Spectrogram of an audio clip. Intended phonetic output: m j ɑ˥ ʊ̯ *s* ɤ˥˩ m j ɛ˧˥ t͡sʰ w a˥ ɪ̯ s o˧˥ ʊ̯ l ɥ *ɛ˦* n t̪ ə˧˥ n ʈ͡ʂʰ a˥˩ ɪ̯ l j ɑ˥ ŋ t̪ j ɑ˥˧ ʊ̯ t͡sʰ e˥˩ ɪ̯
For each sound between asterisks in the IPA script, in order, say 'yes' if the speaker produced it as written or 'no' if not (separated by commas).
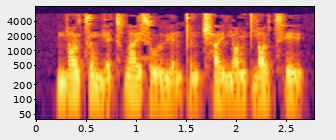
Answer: no, no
